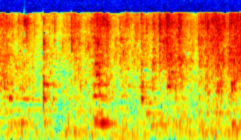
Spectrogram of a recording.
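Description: Tap water running and splashing off a stainless steel pot being rinsed under the faucet in a kitchen sink.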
